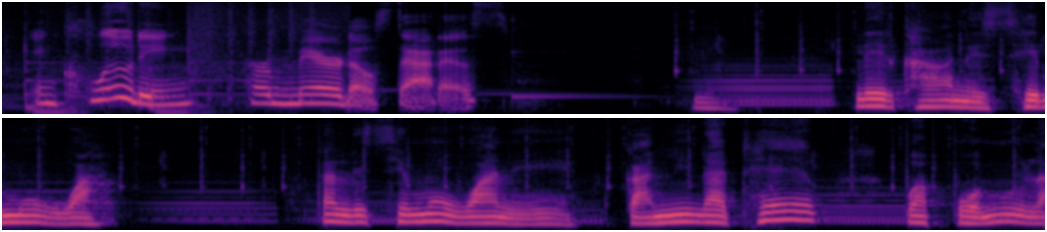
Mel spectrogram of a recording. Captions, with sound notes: including her marital status. (speaking in foreign language)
